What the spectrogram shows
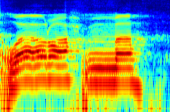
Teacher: Baik, situ kalau sahabat-sahabat pilih untuk waqaf, ta marbutahnya itu diberikan mati mendatang, jadi rahmah ditukarkan kepada ha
